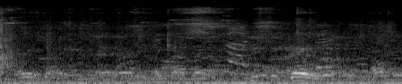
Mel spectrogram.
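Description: Indistinct background chatter of people talking, children's voices among them, with one brief louder moment about three seconds in.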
